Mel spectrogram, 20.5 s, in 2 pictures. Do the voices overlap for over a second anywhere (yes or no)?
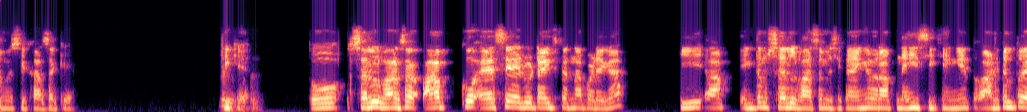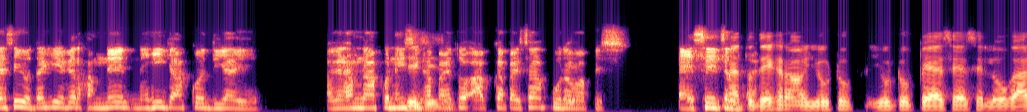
no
